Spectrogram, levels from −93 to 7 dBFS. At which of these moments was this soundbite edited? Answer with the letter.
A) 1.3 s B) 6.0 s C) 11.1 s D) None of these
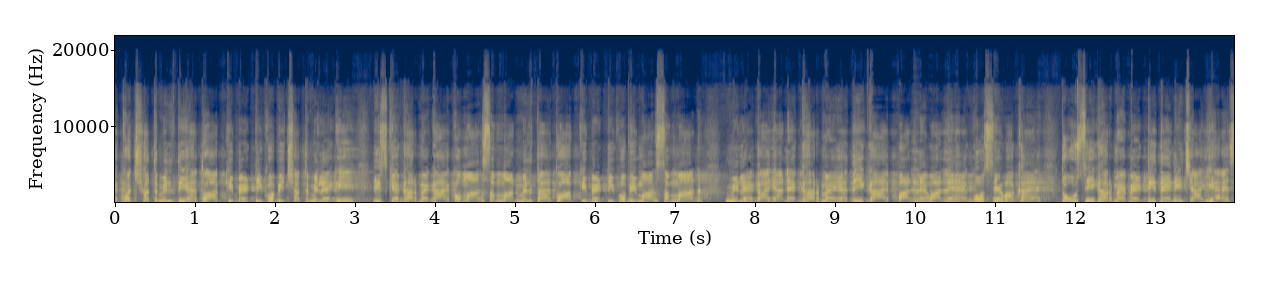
D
